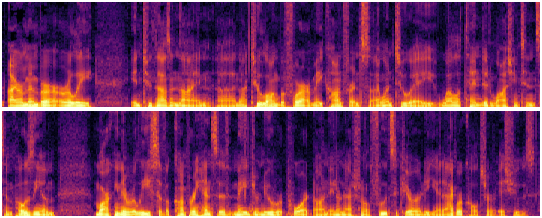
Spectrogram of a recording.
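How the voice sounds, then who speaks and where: Congested, low-voiced man giving a speech. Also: normal speed, hardly any pauses, mellow. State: congested with a head cold, voice sounding distorted. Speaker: book co-editor, speaker at launch. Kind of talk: prepared speech at a book launch. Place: conference room before an audience.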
